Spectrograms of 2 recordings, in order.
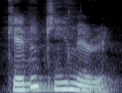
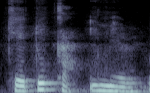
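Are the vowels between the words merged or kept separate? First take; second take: merged; separate. First: The vowels run together across the words. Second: Each word is said separately, vowels kept apart. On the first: The speaker calls it right. "You say Kedu ka ị mere when you're being fluent" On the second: The speaker calls it wrong. "Please don't go saying Kedu ka ị mere"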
